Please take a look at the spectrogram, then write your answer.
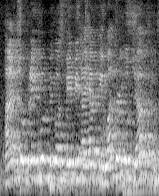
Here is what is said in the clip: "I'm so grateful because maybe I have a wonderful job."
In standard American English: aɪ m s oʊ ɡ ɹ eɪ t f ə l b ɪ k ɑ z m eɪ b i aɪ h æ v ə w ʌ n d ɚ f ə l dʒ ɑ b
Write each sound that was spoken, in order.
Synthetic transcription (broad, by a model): aɪ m s oʊ ɡ ɹ eɪ t f ə l b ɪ k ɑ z m eɪ b i aɪ h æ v ə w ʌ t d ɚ ə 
